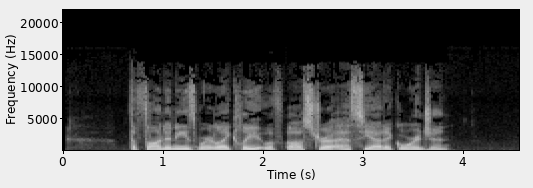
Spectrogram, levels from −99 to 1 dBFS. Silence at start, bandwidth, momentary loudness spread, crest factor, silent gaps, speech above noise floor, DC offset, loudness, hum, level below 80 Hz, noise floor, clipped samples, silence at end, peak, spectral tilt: 0.65 s; 14 kHz; 7 LU; 16 dB; none; 49 dB; under 0.1%; -23 LUFS; none; -64 dBFS; -71 dBFS; under 0.1%; 0.7 s; -8 dBFS; -4.5 dB/octave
